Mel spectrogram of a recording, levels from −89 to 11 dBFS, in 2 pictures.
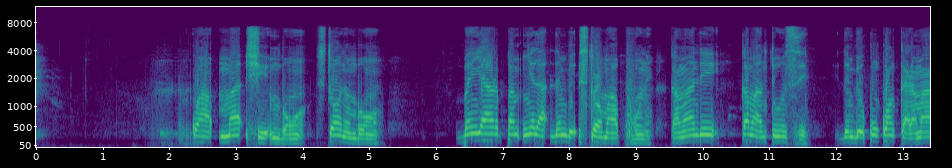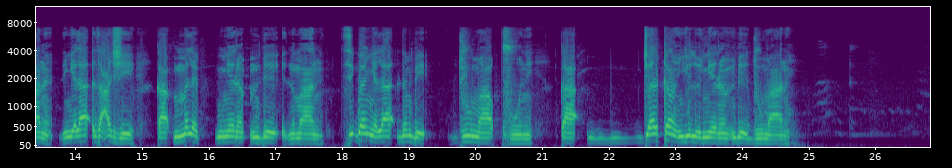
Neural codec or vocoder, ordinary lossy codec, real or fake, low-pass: none; AAC, 64 kbps; real; 7.2 kHz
